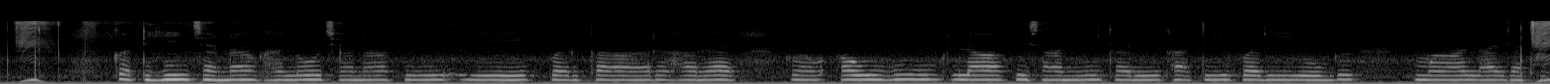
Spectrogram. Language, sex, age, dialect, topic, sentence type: Chhattisgarhi, female, 18-24, Western/Budati/Khatahi, agriculture, statement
